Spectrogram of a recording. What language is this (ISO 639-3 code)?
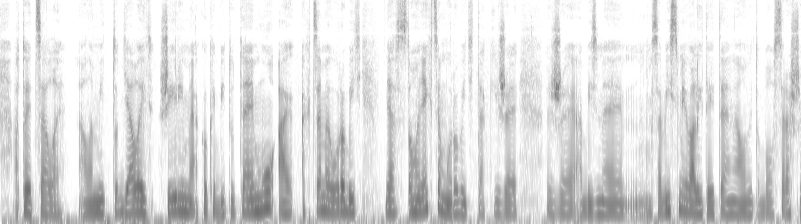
slk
